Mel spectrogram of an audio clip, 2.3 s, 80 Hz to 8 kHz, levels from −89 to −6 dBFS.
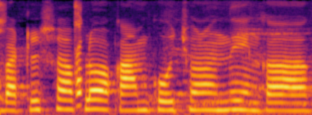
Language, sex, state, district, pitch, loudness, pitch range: Telugu, female, Andhra Pradesh, Manyam, 220 Hz, -15 LUFS, 205-225 Hz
